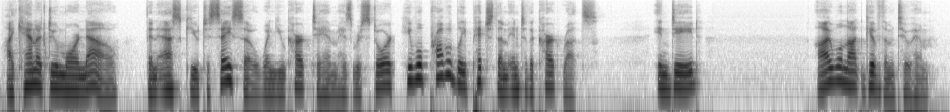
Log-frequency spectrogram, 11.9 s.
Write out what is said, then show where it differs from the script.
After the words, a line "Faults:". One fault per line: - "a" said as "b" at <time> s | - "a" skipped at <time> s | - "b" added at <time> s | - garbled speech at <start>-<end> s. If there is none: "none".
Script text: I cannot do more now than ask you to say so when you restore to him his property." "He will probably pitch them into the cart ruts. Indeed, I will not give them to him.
I cannot do more now than ask you to say so when you cart to him his restore." "He will probably pitch them into the cart ruts. Indeed, I will not give them to him.
Faults:
- "restore" said as "cart" at 3.5 s
- "property" said as "restore" at 4.4 s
